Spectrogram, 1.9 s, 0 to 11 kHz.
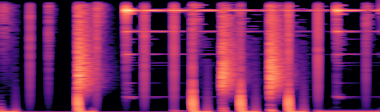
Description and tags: Rhythmmakerloop 125 bpm-07
This is a pure electro drumloop at 125 bpm
and 1 measure 4/4 long. Some beats are not on upbeats, so this loop has
a nice breakbeat feel. It is part of the "Rhythmmaker pack 125 bpm" sample pack and was created using the Rhythmmaker ensemble within Native Instruments Reaktor. Mastering (EQ, Stereo Enhancer, Multi-Band expand/compress/limit, dither, fades at start and/or end) done within Wavelab.
125-bpm, drumloop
